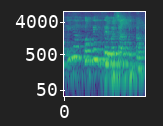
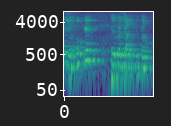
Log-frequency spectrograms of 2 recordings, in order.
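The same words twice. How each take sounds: First: Said in the usual way. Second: Softer, as if thinking to oneself; inner voice. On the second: Retold or imitated. Child privately answering mother about reading Alkitab, quiet inner voice. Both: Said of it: "Dalam hati saya".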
